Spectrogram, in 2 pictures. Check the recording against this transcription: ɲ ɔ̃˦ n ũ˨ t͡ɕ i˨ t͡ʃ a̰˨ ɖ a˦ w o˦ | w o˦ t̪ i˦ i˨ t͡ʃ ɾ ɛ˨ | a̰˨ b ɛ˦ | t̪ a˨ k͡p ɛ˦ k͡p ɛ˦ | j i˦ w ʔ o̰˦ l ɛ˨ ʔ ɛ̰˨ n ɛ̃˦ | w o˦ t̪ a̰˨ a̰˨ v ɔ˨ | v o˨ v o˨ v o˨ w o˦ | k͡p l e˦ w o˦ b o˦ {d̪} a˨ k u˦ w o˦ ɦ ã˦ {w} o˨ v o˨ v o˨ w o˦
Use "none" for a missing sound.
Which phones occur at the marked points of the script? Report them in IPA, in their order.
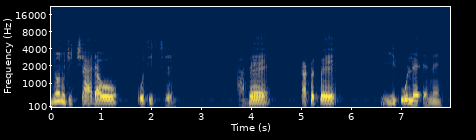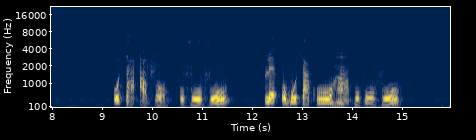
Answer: t̪, v

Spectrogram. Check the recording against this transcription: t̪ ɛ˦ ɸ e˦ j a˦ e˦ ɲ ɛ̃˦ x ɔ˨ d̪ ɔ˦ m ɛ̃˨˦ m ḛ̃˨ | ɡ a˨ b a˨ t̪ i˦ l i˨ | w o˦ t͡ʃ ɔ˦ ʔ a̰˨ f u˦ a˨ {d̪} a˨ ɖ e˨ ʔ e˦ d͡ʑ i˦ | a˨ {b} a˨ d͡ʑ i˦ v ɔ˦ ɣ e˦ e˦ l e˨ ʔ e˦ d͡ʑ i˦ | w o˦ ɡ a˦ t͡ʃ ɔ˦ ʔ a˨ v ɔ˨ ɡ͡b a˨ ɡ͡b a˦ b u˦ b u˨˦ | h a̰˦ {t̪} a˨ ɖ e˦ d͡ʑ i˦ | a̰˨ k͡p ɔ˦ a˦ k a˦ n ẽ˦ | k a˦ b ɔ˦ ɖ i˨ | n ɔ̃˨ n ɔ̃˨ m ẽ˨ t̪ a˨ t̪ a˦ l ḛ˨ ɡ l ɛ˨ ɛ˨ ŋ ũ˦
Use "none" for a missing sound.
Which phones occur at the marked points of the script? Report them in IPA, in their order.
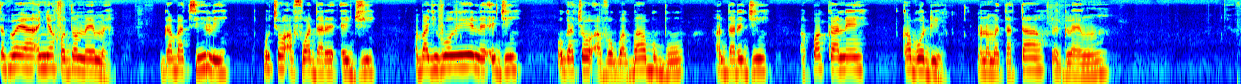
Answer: d̪, b, d̪

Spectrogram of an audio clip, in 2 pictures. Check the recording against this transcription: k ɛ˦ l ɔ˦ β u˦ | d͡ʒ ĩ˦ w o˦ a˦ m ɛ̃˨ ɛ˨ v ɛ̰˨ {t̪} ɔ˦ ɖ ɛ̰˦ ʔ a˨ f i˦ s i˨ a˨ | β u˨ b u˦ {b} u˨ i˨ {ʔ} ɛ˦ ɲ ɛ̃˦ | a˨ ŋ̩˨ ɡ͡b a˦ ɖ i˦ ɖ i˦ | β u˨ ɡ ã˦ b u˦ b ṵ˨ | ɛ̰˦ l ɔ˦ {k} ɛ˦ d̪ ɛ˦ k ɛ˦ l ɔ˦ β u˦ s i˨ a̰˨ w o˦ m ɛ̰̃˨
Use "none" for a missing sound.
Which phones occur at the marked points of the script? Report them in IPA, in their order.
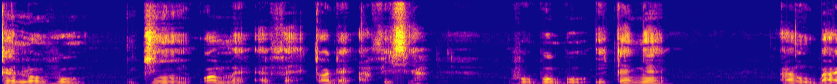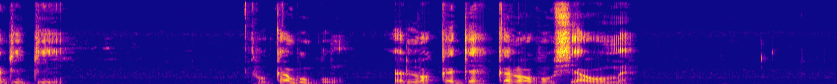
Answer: t̪, b, k, k

